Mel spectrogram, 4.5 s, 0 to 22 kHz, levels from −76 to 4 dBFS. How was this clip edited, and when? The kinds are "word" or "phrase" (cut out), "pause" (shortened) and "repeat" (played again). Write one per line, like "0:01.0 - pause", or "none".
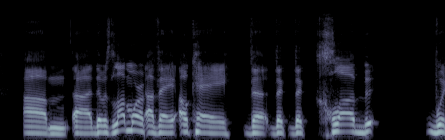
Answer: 0:01.4 - word
0:02.3 - pause
0:02.9 - repeat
